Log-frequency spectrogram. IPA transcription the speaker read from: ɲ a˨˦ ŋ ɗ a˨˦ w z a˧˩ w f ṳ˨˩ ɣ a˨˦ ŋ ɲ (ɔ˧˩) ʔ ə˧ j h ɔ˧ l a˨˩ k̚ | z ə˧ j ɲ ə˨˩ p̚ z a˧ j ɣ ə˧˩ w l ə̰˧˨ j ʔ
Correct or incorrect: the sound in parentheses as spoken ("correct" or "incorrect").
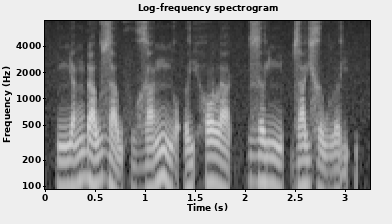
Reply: correct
